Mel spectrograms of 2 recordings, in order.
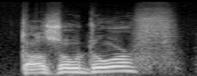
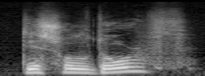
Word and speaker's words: Düsseldorf: Like I say HYMER and it's HYMER, and Dusseldorf is Düsseldorf.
